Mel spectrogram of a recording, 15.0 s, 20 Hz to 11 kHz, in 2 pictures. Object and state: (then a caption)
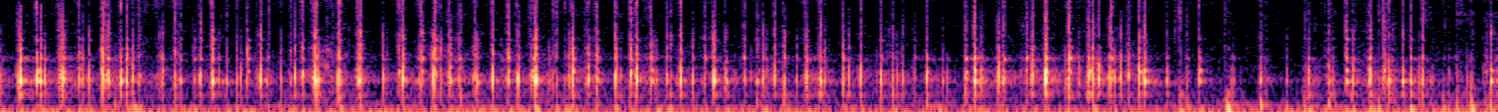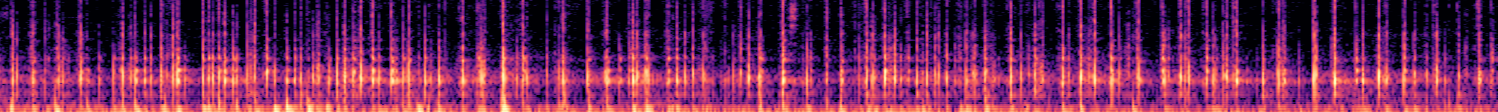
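Plastic lid on a paper cup. Fingertips and nails tap and scratch the white plastic snap-on lid of a hollow Pepsi-branded paper drink cup held close to the mic. Fast, dense, dry clicks and scratchy crinkling continue for the whole clip, centered in the midrange around 900 Hz with little low end. The sound stays quiet and steady, with no ring after each tap.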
